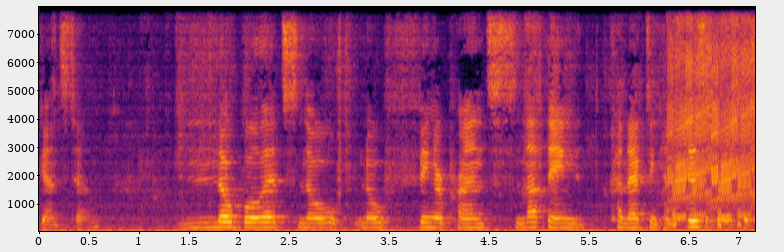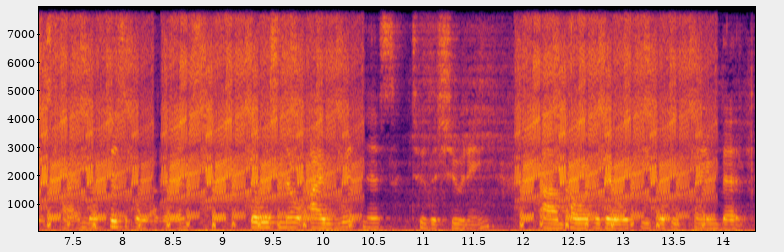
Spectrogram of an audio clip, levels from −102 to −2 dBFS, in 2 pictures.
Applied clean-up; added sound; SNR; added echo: none; Alarm; -1 dB; reverberation time 0.4 s.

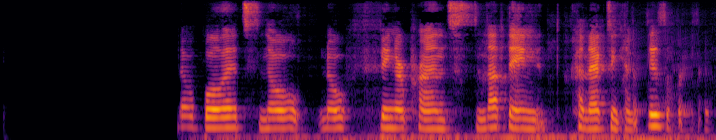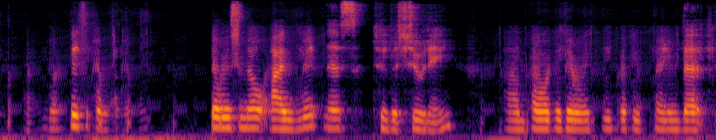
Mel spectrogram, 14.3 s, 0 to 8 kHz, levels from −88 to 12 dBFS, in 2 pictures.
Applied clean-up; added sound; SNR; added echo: neural mask model DeepFilterNet 3.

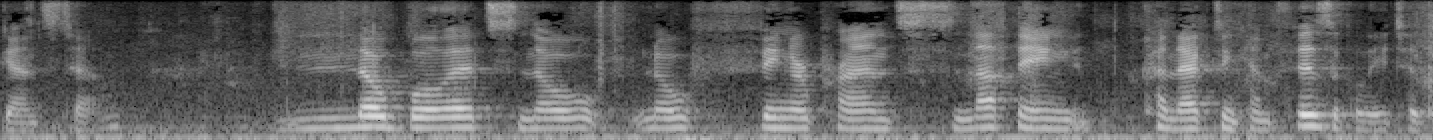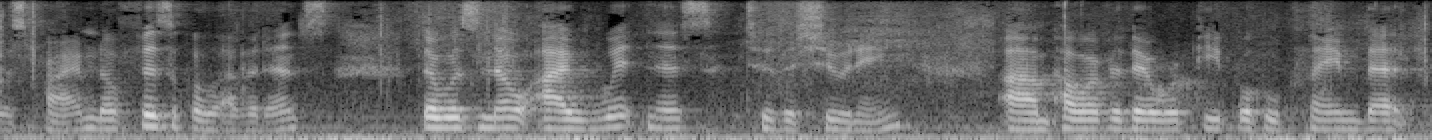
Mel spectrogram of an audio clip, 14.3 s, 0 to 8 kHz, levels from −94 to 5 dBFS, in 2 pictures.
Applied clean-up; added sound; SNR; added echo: none; none; none; none.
